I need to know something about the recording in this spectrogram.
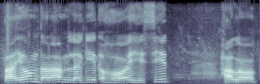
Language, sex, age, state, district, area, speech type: Santali, male, 45-60, Jharkhand, Seraikela Kharsawan, rural, read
